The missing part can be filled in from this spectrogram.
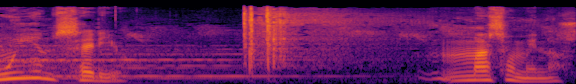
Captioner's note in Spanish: Disparo cámara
